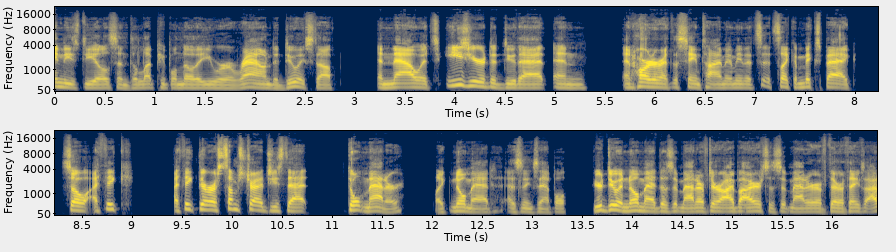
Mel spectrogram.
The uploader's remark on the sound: This was a live class recorded. Roseville, California.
